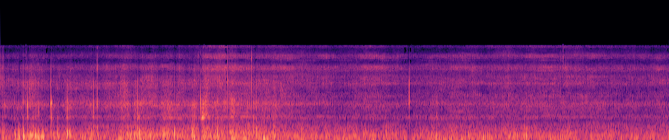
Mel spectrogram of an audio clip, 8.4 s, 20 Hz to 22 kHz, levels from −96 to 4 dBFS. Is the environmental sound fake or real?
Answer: fake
